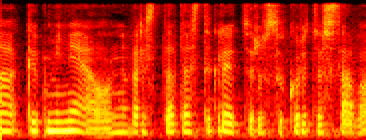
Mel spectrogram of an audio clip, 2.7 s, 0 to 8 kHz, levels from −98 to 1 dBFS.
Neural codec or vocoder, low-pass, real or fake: codec, 44.1 kHz, 7.8 kbps, Pupu-Codec; 7.2 kHz; fake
